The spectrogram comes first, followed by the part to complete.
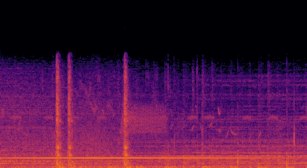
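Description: SUV doors slamming shut: two in quick succession about a second in and a third a moment later, over background music with a held high tone.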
